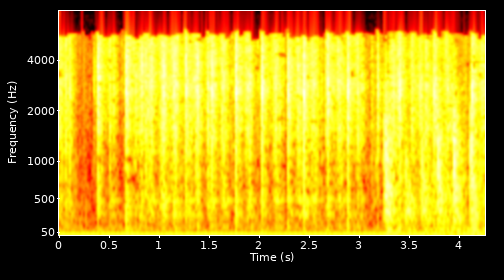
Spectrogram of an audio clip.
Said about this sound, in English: Well, right now it's about 1 o'clock that same afternoon, and Tom is working away at his typewriter when the knock comes on the door.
